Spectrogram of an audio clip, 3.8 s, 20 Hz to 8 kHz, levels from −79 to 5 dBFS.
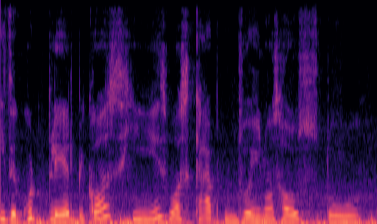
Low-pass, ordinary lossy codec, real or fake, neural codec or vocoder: none; none; real; none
